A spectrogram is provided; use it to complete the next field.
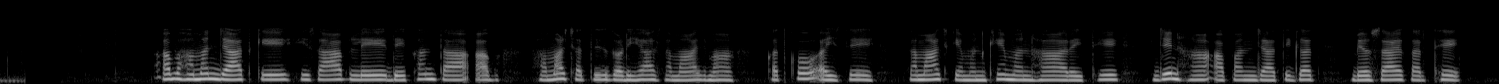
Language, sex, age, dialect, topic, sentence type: Chhattisgarhi, female, 25-30, Eastern, banking, statement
